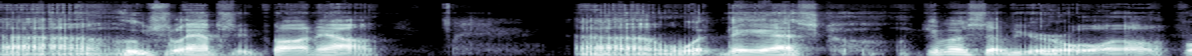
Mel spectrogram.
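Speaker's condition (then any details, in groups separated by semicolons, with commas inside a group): Parkinson's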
